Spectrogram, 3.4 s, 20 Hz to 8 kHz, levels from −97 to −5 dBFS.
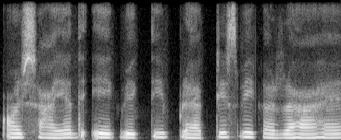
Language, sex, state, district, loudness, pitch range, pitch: Hindi, female, Bihar, Vaishali, -16 LUFS, 195-220 Hz, 200 Hz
